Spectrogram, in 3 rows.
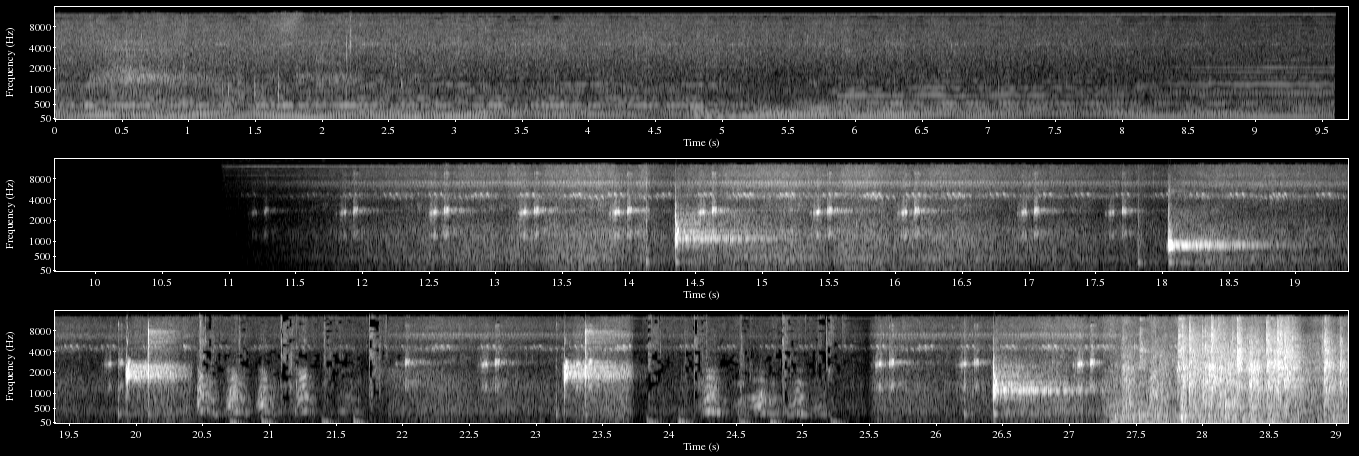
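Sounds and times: frog calls: 11.2 - 27.3
high insect trill: 11.2 - 27.3
sharp ringing clicks: 18.1 - 18.8.

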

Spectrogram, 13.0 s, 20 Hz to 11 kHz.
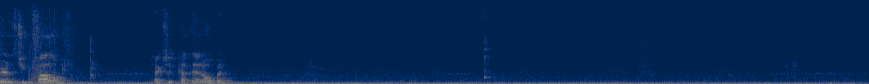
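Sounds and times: low background hum: 0.0 - 13.0
soft scrape: 9.5 - 10.0.

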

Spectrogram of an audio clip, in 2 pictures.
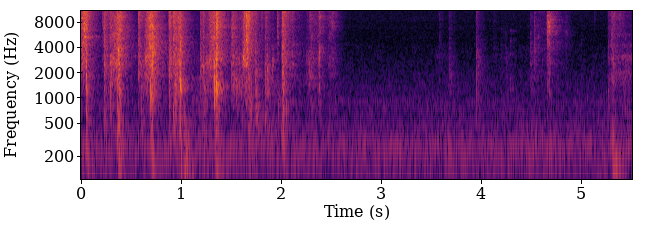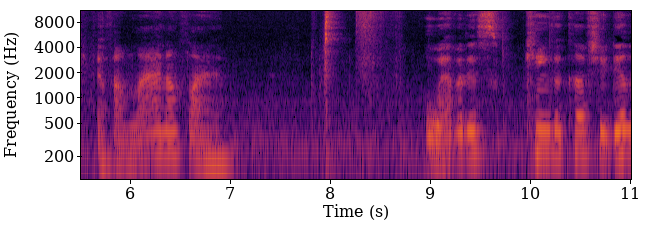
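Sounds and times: cards being shuffled: 0.0 - 2.6.

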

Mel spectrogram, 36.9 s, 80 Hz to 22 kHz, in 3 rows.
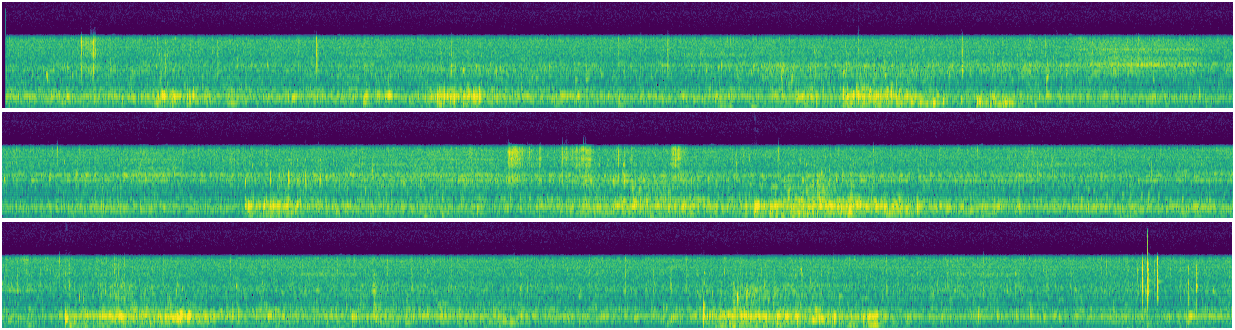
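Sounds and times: exhaled bubbles gurgling: 0.0 - 36.9
watery hiss: 6.8 - 29.4.

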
